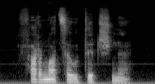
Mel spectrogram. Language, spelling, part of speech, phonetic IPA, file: Polish, farmaceutyczny, adjective, [ˌfarmat͡sɛwˈtɨt͡ʃnɨ], Pl-farmaceutyczny.ogg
